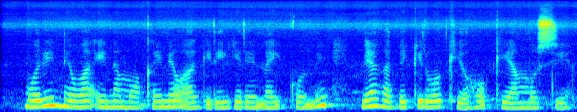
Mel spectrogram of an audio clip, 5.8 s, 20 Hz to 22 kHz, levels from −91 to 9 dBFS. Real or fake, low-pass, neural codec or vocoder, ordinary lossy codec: fake; none; vocoder, 44.1 kHz, 128 mel bands every 256 samples, BigVGAN v2; none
